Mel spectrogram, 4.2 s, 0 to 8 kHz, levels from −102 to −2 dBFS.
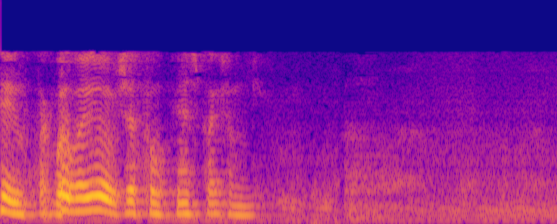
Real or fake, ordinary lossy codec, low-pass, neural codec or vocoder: fake; AAC, 16 kbps; 7.2 kHz; codec, 16 kHz, 0.5 kbps, FunCodec, trained on LibriTTS, 25 frames a second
